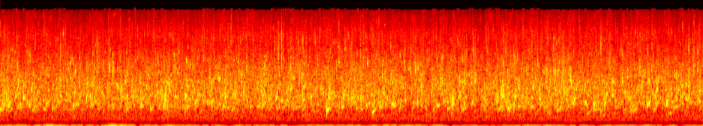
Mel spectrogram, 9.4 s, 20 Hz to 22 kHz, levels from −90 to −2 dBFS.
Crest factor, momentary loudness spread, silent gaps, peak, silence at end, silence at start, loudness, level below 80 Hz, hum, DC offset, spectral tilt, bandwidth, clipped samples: 24 dB; 2 LU; none; 0 dBFS; 0 s; 0 s; -23 LUFS; -40 dBFS; none; under 0.1%; 0.5 dB/octave; 17 kHz; under 0.1%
